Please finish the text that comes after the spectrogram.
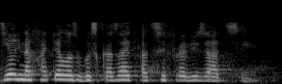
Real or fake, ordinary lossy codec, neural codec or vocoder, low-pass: fake; none; codec, 16 kHz in and 24 kHz out, 1.1 kbps, FireRedTTS-2 codec; 7.2 kHz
